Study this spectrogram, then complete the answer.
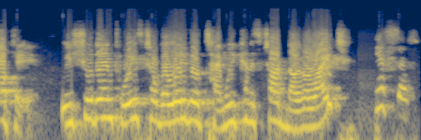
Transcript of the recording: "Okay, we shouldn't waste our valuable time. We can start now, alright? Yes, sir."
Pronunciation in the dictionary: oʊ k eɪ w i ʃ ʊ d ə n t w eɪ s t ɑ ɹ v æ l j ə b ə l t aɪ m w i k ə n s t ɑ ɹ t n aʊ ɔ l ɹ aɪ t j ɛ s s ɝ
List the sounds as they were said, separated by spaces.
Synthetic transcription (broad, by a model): oʊ k eɪ w i ʃ ʊ d ə n t w eɪ s t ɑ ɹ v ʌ l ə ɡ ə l t aɪ m w i k ə n s t ɑ ɹ t n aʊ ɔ ɹ aɪ t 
